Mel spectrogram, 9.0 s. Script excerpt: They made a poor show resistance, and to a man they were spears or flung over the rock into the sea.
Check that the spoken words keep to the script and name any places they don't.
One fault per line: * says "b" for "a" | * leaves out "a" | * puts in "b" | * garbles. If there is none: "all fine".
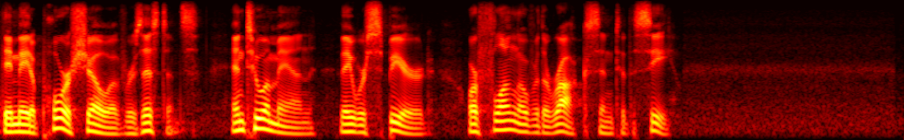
* puts in "of"
* says "speared" for "spears"
* says "rocks" for "rock"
